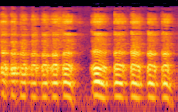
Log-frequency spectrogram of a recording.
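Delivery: mock stammering. Mocking a rival as a lying, incoherent talker, mock stammering. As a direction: imitate a liar stuck on one syllable. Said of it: "C'est les menteuses qui parlent comme ça".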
